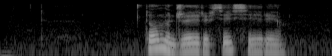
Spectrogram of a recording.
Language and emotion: Russian, neutral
